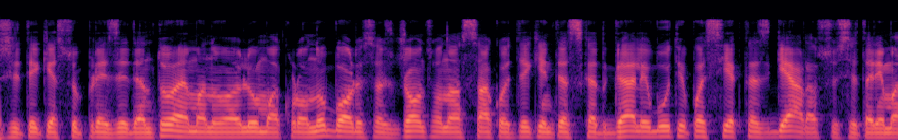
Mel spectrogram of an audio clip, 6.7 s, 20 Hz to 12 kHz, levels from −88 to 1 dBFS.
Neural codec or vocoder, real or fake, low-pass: none; real; 7.2 kHz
